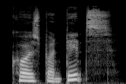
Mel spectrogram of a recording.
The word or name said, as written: korrespondens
